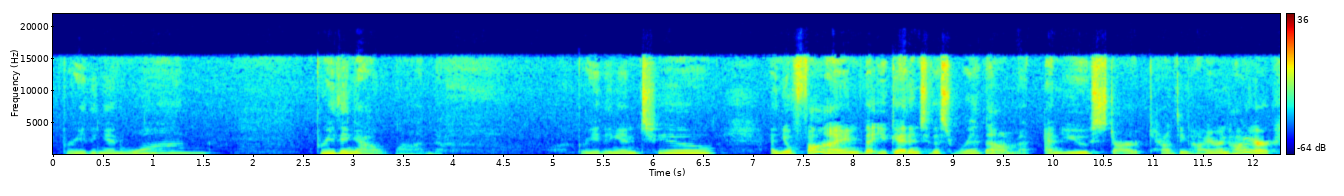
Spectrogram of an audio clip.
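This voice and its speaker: A woman in her thirties talks through meditation tips in a friendly, upbeat vlog. Her voice sits a little high, and her chatty, conversational delivery keeps it relaxed and personal. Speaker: meditation teacher sharing tips.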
